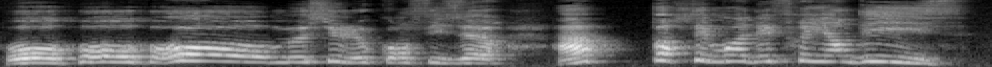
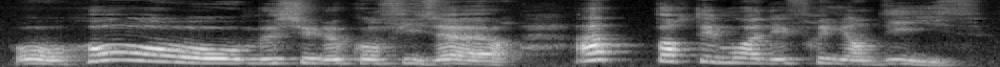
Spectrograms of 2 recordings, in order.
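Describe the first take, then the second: First: Louder, higher shout; dwarf shouting louder still; even louder cry. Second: Dwarf shouting for sweets; very loud cry. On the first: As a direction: bellow it, annoyed now. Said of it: "cria encore plus fort". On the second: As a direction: call out loudly to the confectioner. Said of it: "cria d'une voix très forte". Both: A narrator's reading.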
